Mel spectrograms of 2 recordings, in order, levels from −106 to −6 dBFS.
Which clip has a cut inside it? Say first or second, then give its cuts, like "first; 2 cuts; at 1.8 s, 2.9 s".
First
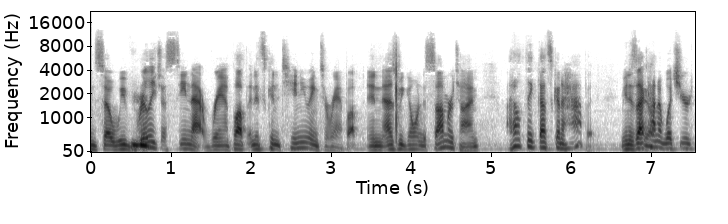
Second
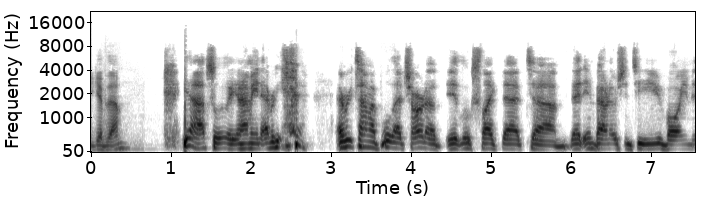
first; 1 cut; at 5.1 s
